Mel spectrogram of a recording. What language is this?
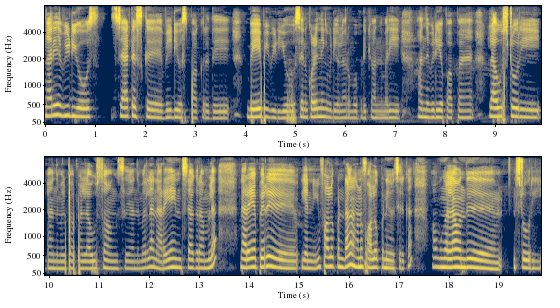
Tamil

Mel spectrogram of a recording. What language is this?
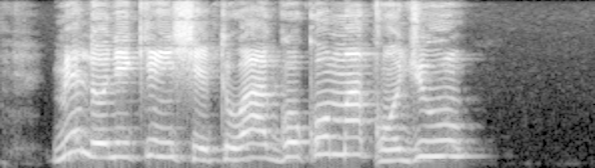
Yoruba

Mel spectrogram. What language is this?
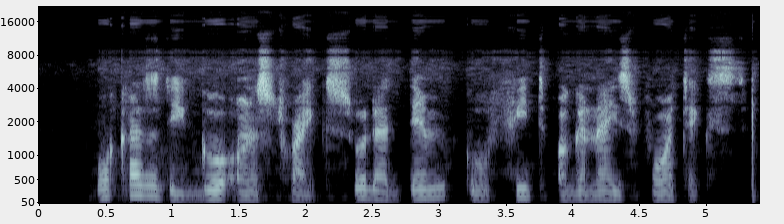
Nigerian Pidgin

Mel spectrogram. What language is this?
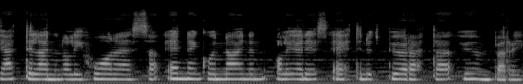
Finnish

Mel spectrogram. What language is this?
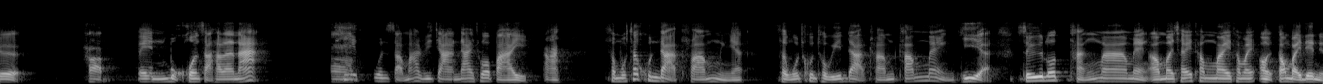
Thai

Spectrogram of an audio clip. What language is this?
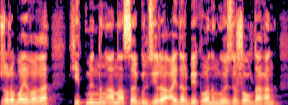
Kazakh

